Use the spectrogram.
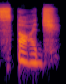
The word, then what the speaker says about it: stage: So the way you pronounce it is stage, but the way it's spelled is stage.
